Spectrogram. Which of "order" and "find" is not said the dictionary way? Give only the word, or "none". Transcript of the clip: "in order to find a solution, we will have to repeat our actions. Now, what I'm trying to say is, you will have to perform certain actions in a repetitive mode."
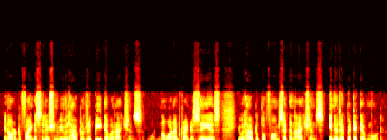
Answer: none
